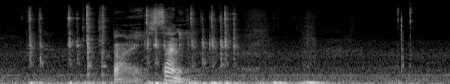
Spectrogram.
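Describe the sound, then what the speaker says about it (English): A computer keyboard is typed on in quick bursts of close, crisp key clicks, with a person speaking over part of the typing. "perhaps I do want to type something"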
